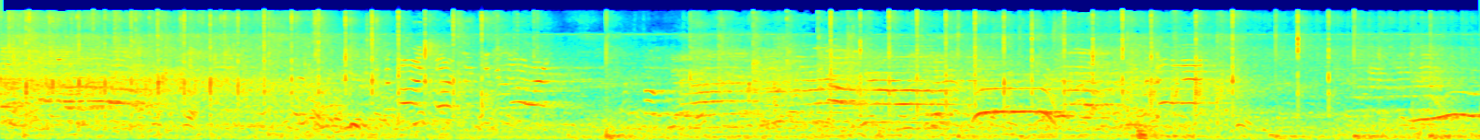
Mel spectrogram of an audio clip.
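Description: A volleyball thumps as it is hit.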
